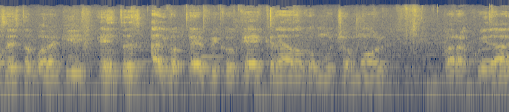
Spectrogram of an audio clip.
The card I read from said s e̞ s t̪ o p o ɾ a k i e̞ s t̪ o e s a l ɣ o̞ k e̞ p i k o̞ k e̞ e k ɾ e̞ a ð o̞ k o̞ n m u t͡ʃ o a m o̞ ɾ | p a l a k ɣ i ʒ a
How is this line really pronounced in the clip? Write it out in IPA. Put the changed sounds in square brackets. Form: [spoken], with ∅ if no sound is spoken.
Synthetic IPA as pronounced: s e̞ s t̪ o p o ɾ a k i e̞ s t̪ o e s a l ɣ o̞ [∅] e̞ p i k o̞ k e̞ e k ɾ e̞ a ð o̞ k o̞ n m u t͡ʃ o a m o̞ ɾ | p a [ɾ] a k [w] i [ð] a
